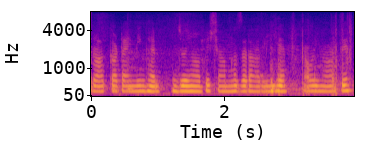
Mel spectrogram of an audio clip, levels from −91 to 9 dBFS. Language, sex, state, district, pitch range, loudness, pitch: Hindi, female, Himachal Pradesh, Shimla, 185-190 Hz, -17 LUFS, 185 Hz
